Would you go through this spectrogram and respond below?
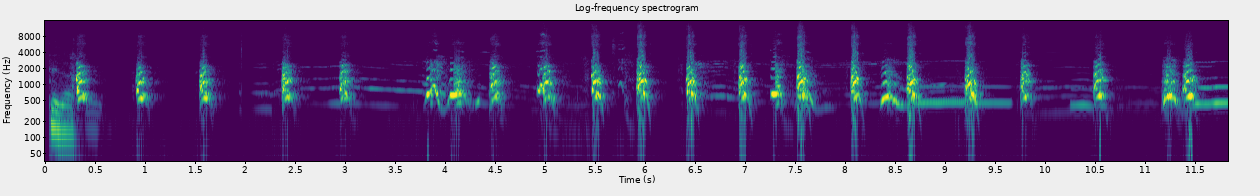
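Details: Samoyed howling along with a recording of a white husky howling: a long run of sharp barks and yips, about one to two per second, laced with sustained tonal howl notes holding steady beneath them.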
